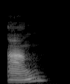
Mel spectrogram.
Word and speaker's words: ang: The first focus marker is ang. Ang. Ang. Ang is spelled as A-N-G.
